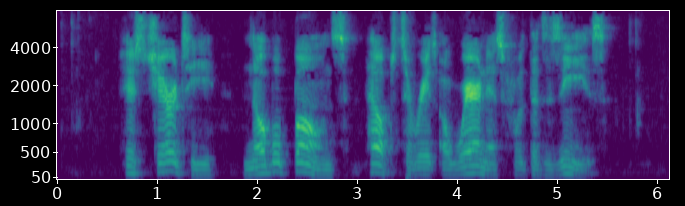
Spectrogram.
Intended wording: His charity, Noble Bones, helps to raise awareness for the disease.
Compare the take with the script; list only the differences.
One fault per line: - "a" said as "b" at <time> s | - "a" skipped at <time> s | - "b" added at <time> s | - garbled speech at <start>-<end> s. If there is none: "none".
none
